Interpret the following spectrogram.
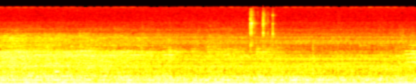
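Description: A steady low hum with background noise, broken by three quick faint clicks about two and a half seconds in.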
